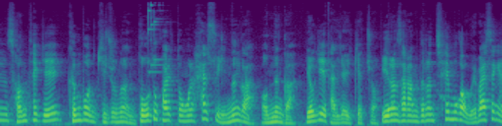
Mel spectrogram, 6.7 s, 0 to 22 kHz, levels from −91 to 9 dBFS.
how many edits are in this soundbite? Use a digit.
1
